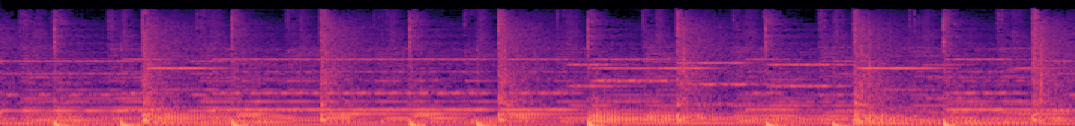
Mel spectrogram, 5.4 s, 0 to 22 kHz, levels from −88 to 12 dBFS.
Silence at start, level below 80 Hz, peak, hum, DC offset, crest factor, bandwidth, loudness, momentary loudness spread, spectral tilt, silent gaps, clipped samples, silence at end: 0 s; -22 dBFS; 0 dBFS; none; under 0.1%; 16 dB; 16.5 kHz; -17 LUFS; 3 LU; -5.5 dB/octave; none; under 0.1%; 0 s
